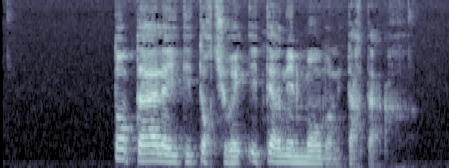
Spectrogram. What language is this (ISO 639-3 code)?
fra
